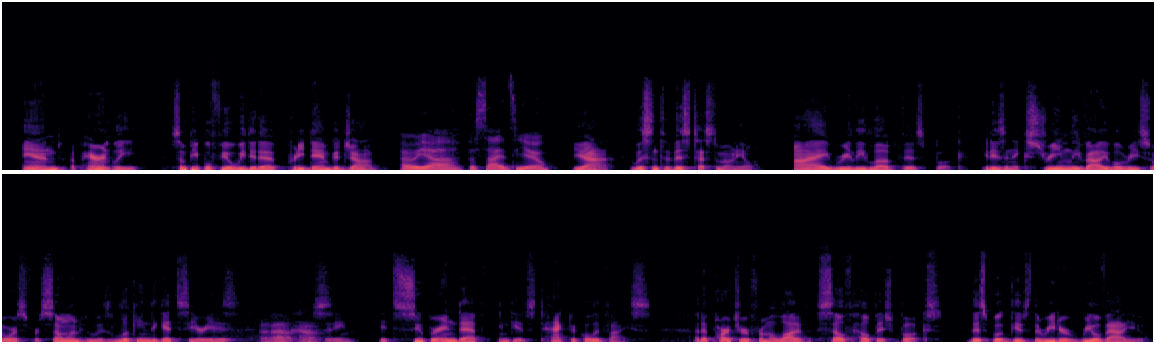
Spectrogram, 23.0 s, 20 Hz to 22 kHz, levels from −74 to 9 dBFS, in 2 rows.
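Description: From 13.61 to 14.80 s the speech suddenly turns roomy and hollow, thinner in the bass, with background noise sitting only about 25 dB under it, then snaps back. That's likely a switch to a distant microphone after the close one dropped out, though the level hardly changes.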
